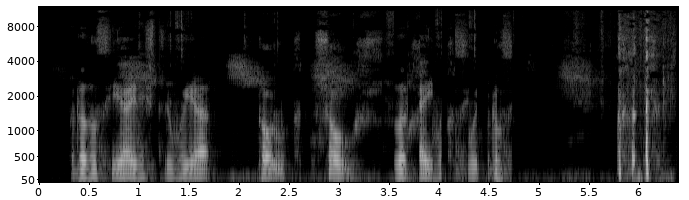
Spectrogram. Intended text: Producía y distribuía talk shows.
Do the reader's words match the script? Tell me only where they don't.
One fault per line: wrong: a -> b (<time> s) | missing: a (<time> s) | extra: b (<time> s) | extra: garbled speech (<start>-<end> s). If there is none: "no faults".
extra: garbled speech (3.5-4.7 s)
